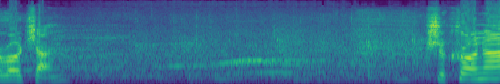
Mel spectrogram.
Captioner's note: audience cheering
